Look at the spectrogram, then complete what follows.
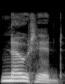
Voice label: "noted", us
